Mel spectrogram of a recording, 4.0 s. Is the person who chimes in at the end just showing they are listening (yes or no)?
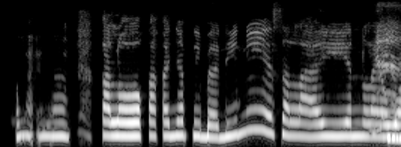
yes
